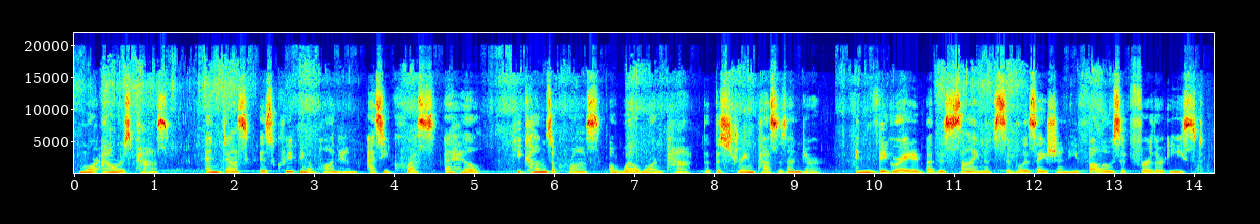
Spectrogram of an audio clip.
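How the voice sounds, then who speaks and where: A woman giving steady scripted narration for an audio drama. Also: on the low side, unhurried, a little hiss or hum, low-quality recording. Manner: steady, descriptive.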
